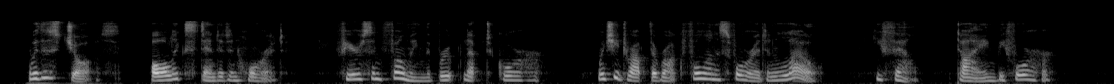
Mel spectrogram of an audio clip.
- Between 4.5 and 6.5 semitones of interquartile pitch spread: Yes, average, 5.3 semitones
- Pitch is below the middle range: No, high, 205 Hz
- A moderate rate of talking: Yes, average, 170 wpm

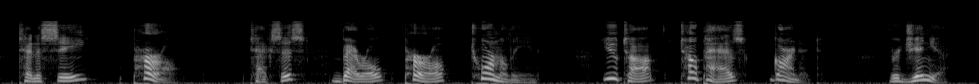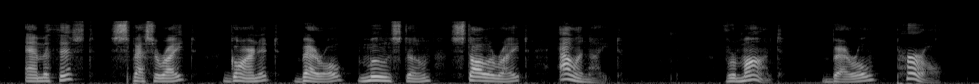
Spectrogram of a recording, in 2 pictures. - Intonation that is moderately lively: No, wide, 6.3 semitones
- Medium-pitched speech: Yes, medium, 160 Hz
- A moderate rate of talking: No, slow, 60 wpm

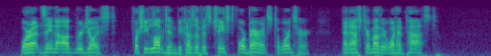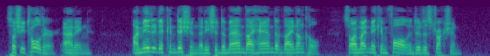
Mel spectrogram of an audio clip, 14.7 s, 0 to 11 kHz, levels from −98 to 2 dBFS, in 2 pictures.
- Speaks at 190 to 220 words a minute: Yes, average, 195 wpm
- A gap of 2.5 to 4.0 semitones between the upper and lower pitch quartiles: Yes, average, 3.2 semitones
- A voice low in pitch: No, medium, 150 Hz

